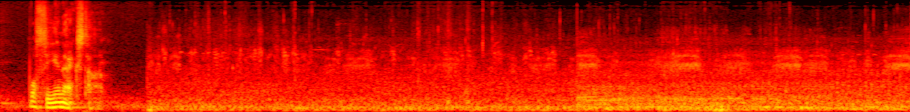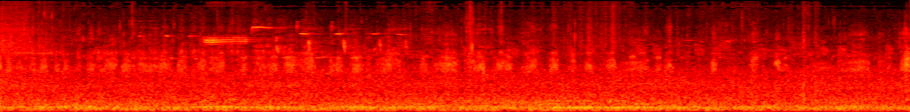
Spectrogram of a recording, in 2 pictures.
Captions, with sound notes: We'll see you next time. (Sounds of ducks)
